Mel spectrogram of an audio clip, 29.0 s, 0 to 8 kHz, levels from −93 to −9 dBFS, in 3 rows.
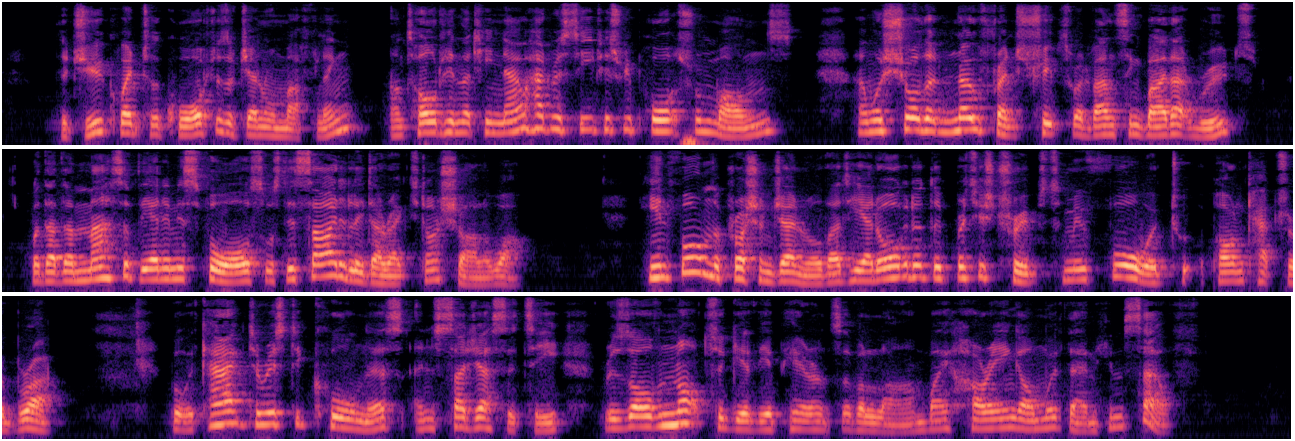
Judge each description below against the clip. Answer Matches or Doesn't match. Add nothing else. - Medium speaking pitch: Matches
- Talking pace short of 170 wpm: Doesn't match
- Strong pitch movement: Matches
